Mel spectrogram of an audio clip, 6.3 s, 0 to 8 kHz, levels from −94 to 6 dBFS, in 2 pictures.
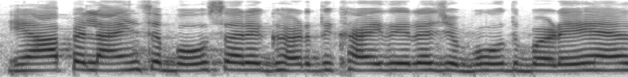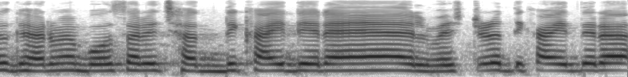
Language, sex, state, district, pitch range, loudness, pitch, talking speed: Hindi, female, Himachal Pradesh, Shimla, 255-275 Hz, -13 LUFS, 265 Hz, 275 wpm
